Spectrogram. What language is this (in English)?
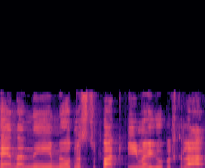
Hebrew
